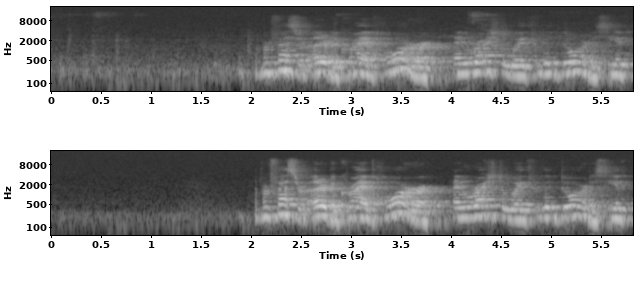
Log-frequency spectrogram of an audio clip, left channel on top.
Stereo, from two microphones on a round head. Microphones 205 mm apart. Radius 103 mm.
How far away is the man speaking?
About 1.1 m.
